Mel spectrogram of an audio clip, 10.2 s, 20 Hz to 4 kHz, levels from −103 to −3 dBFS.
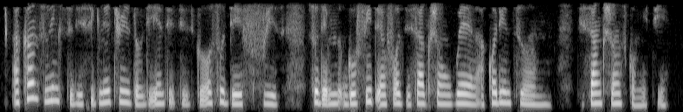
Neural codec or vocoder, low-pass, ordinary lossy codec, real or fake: none; 3.6 kHz; MP3, 32 kbps; real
